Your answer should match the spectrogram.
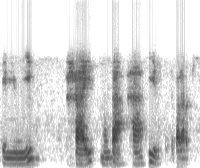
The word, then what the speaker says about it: raiz: Tipo raiz em português. Raiz. Raiz é acentuada porque tem o hiato ali, né? Ra, o A está numa sílaba, e o I está na outra. Tem ocasiões em que muito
